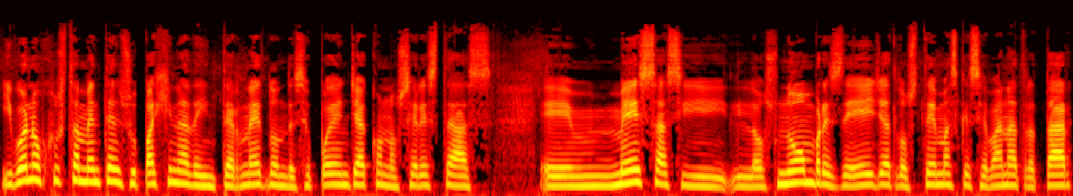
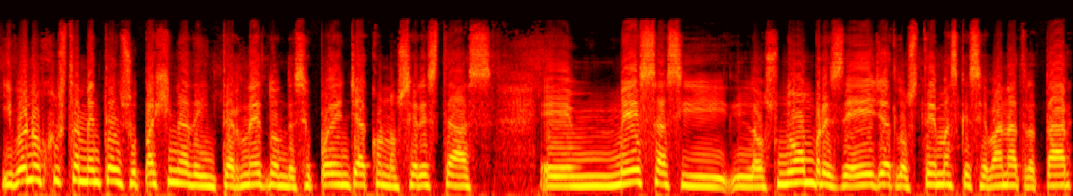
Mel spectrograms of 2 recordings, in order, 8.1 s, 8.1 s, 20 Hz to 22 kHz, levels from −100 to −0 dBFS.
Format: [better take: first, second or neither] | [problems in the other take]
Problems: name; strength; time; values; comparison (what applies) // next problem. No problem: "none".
first | distortion; heavy; 6 dB below the speech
